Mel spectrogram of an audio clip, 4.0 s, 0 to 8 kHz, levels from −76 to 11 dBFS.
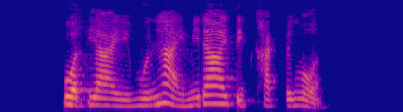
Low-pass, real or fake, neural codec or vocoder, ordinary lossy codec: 7.2 kHz; fake; codec, 24 kHz, 0.9 kbps, WavTokenizer, medium speech release version 1; MP3, 48 kbps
